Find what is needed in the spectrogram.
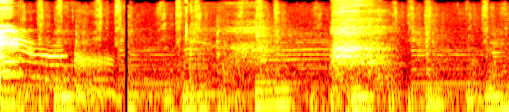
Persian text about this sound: خب بریم ببینیم میتونیم این گربه کوچولو رو رامش کنیم یا نه.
